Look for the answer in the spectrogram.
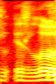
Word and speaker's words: Louisville: It's pronounced Louisville.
